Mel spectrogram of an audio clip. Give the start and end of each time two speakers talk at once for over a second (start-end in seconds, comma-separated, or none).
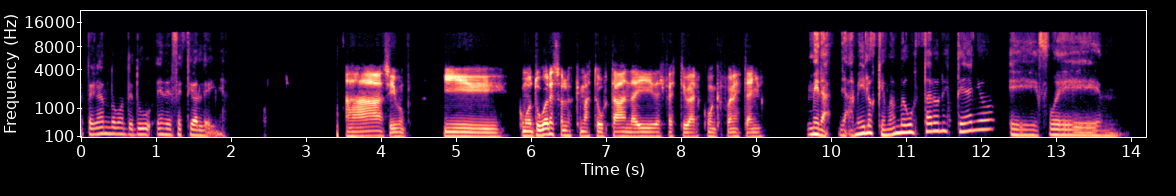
none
